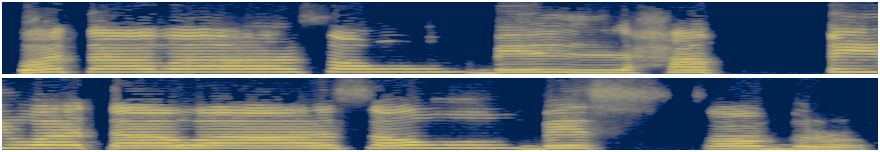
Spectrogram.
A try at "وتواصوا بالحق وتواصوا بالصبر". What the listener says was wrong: بالحق قاف کو مارک کر لیجیے، استعلا بہت کم ہو رہا ہے.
